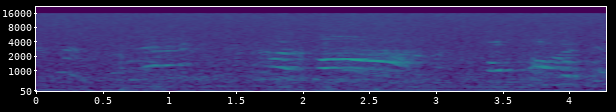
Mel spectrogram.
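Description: Faint, distant shouts and calls of voices across a football ground, with the loudest call a little past halfway.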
